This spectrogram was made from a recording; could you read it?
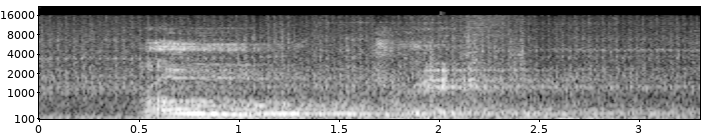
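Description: A truck (rig) engine is fired up for a drive to Susanville, California; it turns over and catches, then settles into a steady, low droning idle with a slight drop in pitch and an occasional uneven surge.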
